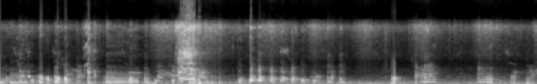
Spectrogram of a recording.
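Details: Local chickens feeding as a flock, recorded close by, keep up a busy stream of overlapping clucks and short calls, interrupted by a brief loud broadband scrape or clatter.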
